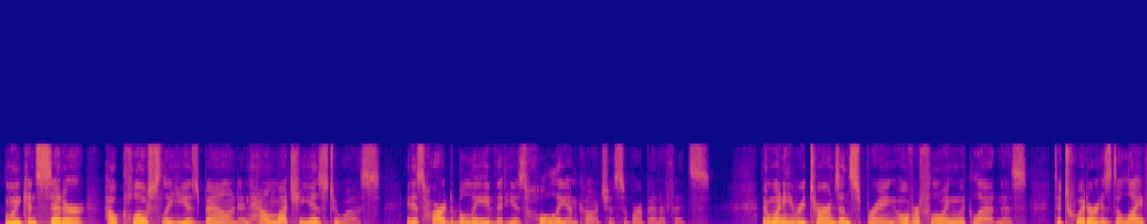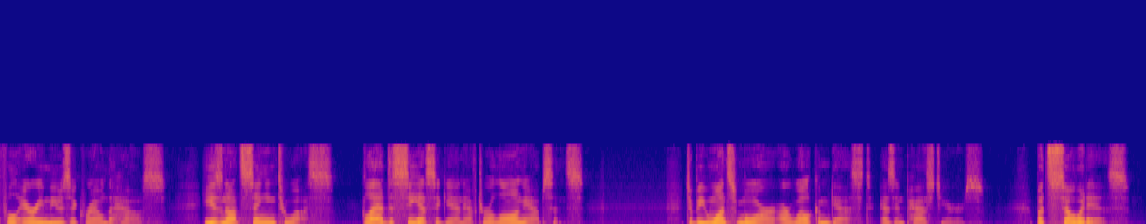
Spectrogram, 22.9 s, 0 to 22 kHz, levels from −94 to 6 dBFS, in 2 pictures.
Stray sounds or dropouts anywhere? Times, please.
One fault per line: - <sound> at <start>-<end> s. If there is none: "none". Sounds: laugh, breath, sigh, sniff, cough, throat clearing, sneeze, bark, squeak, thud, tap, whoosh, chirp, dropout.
none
